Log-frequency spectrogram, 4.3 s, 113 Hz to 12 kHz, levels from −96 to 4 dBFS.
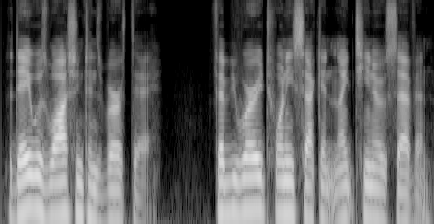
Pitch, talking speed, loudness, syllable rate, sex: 125 Hz, 150 wpm, -18 LUFS, 5.7 syllables/s, male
